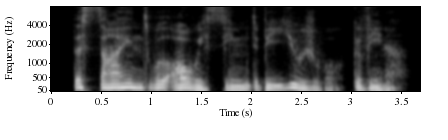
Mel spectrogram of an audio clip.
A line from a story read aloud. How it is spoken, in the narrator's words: Aileen had said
